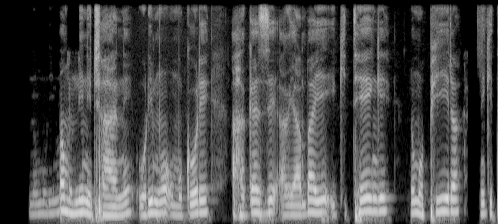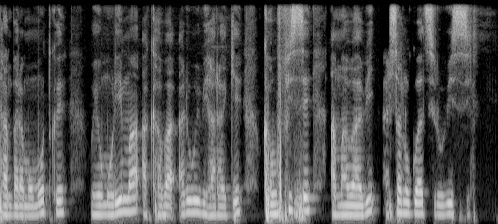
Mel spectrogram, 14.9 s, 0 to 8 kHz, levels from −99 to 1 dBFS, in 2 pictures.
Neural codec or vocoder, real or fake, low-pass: none; real; 7.2 kHz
